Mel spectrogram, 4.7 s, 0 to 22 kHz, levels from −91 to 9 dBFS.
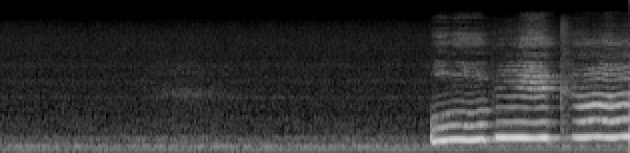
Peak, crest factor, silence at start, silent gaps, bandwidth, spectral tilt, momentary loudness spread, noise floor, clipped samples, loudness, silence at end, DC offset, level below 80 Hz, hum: -6 dBFS; 14 dB; 3.25 s; none; 9.6 kHz; -6 dB/octave; 6 LU; -46 dBFS; under 0.1%; -16 LUFS; 0 s; under 0.1%; -64 dBFS; none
